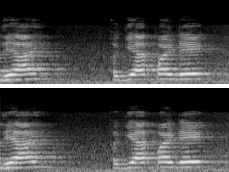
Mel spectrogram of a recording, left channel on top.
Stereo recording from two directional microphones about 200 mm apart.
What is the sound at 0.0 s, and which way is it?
Speech, 15° left (ahead or behind).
